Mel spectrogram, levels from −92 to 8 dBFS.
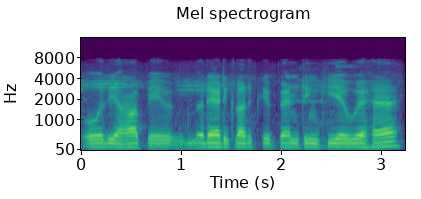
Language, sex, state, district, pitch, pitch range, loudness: Hindi, male, Jharkhand, Deoghar, 125 Hz, 120-125 Hz, -18 LUFS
